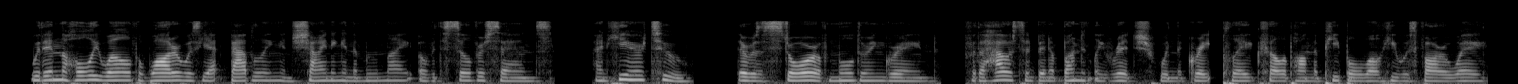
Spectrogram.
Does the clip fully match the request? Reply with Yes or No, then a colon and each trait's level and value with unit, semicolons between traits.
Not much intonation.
Yes: narrow, 2.2 semitones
